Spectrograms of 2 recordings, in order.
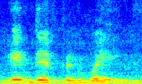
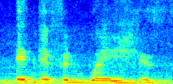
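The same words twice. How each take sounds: The two takes are said the same way.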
